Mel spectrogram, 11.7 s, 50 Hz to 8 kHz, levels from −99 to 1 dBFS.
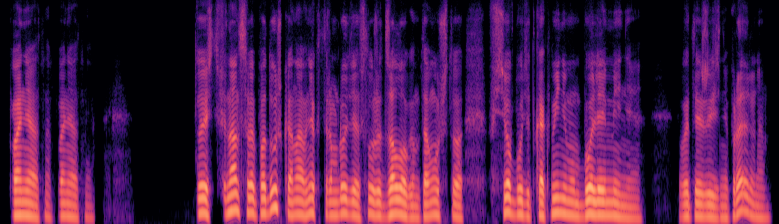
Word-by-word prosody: Понятно, 125 Hz, -4 st, +1 dB
понятно. 115 Hz, -4 st, -5 dB, 1.5 s
То 145 Hz, -, +1 dB
есть 140 Hz, -4 st, +2 dB
финансовая 155 Hz, -1 st, +1 dB
подушка, 145 Hz, +2 st, +1 dB
она 135 Hz, 0 st, +1 dB
в 125 Hz, -, -1 dB
некотором 135 Hz, -2 st, -3 dB
роде 130 Hz, -5 st, +1 dB
служит 125 Hz, +1 st, -1 dB
залогом 125 Hz, -5 st, +3 dB
тому, 125 Hz, +5 st, 0 dB
что 115 Hz, -3 st, -4 dB, 0.4 s
всё 155 Hz, 0 st, +1 dB
будет 130 Hz, -4 st, -2 dB
как 125 Hz, -4 st, +2 dB
минимум 140 Hz, -5 st, 0 dB
более-менее 125 Hz, -7 st, +2 dB, 0.5 s
в 115 Hz, -, -12 dB
этой 120 Hz, +1 st, 0 dB
жизни. 110 Hz, -2 st, -2 dB
Правильно? 125 Hz, -, -2 dB
130 Hz, 120 wpm, -25 LUFS, 115-140 Hz, 1.5 s, залогом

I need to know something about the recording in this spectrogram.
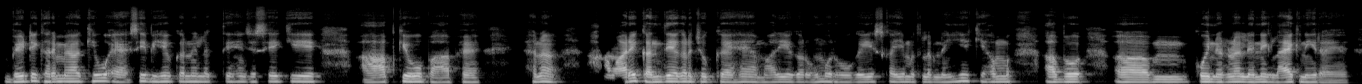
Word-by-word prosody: बेटे 130 Hz, +5 st, +4 dB
घर 130 Hz, -3 st, 0 dB
में 135 Hz, 0 st, +1 dB
आके 135 Hz, +2 st, +1 dB
वो 155 Hz, -1 st, +2 dB
ऐसे 115 Hz, +4 st, 0 dB
बिहेव 130 Hz, 0 st, 0 dB
करने 130 Hz, -1 st, -1 dB
लगते 125 Hz, 0 st, -5 dB
हैं 125 Hz, 0 st, -4 dB
जैसे 120 Hz, +2 st, -2 dB
कि 130 Hz, -1 st, 0 dB, 0.5 s
आपके 115 Hz, +5 st, +1 dB
वो 130 Hz, -1 st, +4 dB
बाप 105 Hz, 0 st, -2 dB
हैं। 105 Hz, -1 st, -1 dB, 0.5 s
है -, -, -1 dB
ना? -, -, +4 dB, 0.6 s
हमारे 110 Hz, +7 st, +4 dB
कंधे 120 Hz, +1 st, +4 dB
अगर 130 Hz, 0 st, +3 dB
झुक 120 Hz, -1 st, -4 dB
गए 115 Hz, -2 st, +1 dB
हैं, 120 Hz, +2 st, -3 dB
हमारी 110 Hz, +1 st, -3 dB
अगर 115 Hz, 0 st, -2 dB
उम्र 120 Hz, +3 st, -3 dB
हो 110 Hz, -1 st, -4 dB
गई 115 Hz, +1 st, 0 dB
इसका 120 Hz, 0 st, -3 dB
ये 120 Hz, +1 st, -1 dB
मतलब 120 Hz, -1 st, -4 dB
नहीं 115 Hz, +6 st, -4 dB
है 155 Hz, -, +1 dB
कि 150 Hz, -3 st, -9 dB
हम 125 Hz, +1 st, -2 dB, 0.4 s
अब 120 Hz, 0 st, +1 dB, 0.5 s
अम, 115 Hz, +1 st, +2 dB
कोई 125 Hz, -1 st, +4 dB
निर्णय 120 Hz, +1 st, +2 dB
लेने 120 Hz, 0 st, +3 dB
के 110 Hz, -, -2 dB
लायक 110 Hz, +3 st, +4 dB
नहीं 110 Hz, -1 st, 0 dB
रहे 95 Hz, -2 st, -4 dB
हैं। 95 Hz, 0 st, -9 dB
120 Hz, 205 wpm, -22 LUFS, 115-130 Hz, 0.6 s, बेटे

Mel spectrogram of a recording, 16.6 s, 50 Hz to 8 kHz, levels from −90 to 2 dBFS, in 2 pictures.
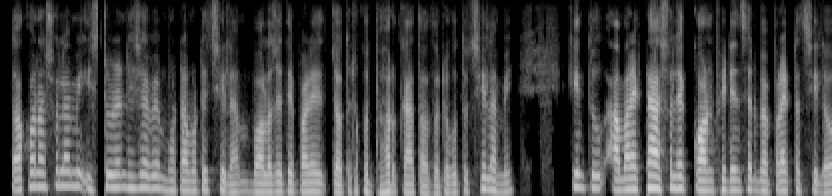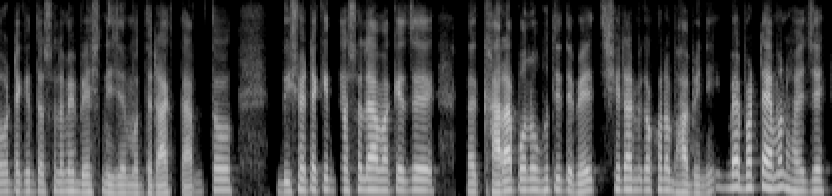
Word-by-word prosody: তখন 165 Hz, +7 st, +2 dB
আসলে 220 Hz, +3 st, -3 dB
আমি 210 Hz, -, -1 dB, 0.2 s
স্টুডেন্ট 195 Hz, +4 st, -1 dB
হিসেবে 185 Hz, 0 st, 0 dB
মোটামুটি 145 Hz, 0 st, -1 dB
ছিলাম। 130 Hz, -4 st, -2 dB
বলা 130 Hz, 0 st, +3 dB
যেতে 135 Hz, 0 st, 0 dB
পারে 130 Hz, +1 st, +3 dB, 0.2 s
যতটুকু 135 Hz, +2 st, -2 dB, 0.2 s
দরকার 125 Hz, -1 st, +1 dB
ততটুকু 110 Hz, +3 st, -3 dB
তো 140 Hz, -, -5 dB
ছিলামই। 155 Hz, -7 st, -1 dB, 0.6 s
কিন্তু 190 Hz, -2 st, -1 dB, 0.2 s
আমার 165 Hz, +2 st, +5 dB
একটা 170 Hz, +4 st, +2 dB
আসলে 180 Hz, +2 st, +2 dB, 0.2 s
confidence 150 Hz, 0 st, +3 dB
এর 155 Hz, -, -7 dB
ব্যাপার 140 Hz, 0 st, 0 dB
একটা 145 Hz, -, -5 dB
ছিল। 145 Hz, -, -4 dB
ওটা 140 Hz, 0 st, -3 dB
কিন্তু 140 Hz, -1 st, -6 dB
আসলে 140 Hz, +2 st, -7 dB
আমি 140 Hz, -, +1 dB
বেশ 125 Hz, -1 st, -1 dB
নিজের 120 Hz, -1 st, -2 dB
মধ্যে 115 Hz, 0 st, -4 dB
রাখতাম। 115 Hz, -3 st, -1 dB, 0.2 s
তো 160 Hz, -, +1 dB, 0.7 s
বিষয়টা 160 Hz, +4 st, +1 dB
কিন্তু 160 Hz, -2 st, -4 dB
আসলে 160 Hz, +2 st, -1 dB
আমাকে 155 Hz, 0 st, +1 dB
যে, 160 Hz, -, +3 dB, 0.5 s
আ -, -, +1 dB, 0.2 s
খারাপ 140 Hz, +4 st, +7 dB
অনুভূতি 160 Hz, 0 st, -1 dB
দেবে 135 Hz, -1 st, +1 dB, 0.3 s
সেটা 165 Hz, 0 st, 0 dB
আমি 155 Hz, -, -6 dB
কখনো 160 Hz, +1 st, -1 dB
ভাবিনি। 120 Hz, -1 st, -1 dB, 0.2 s
ব্যাপারটা 195 Hz, 0 st, +3 dB
এমন 200 Hz, +3 st, 0 dB
হয় 145 Hz, 0 st, -1 dB
যে, 155 Hz, -, +2 dB
145 Hz, 180 wpm, -24 LUFS, 130-165 Hz, 0.7 s, খারাপ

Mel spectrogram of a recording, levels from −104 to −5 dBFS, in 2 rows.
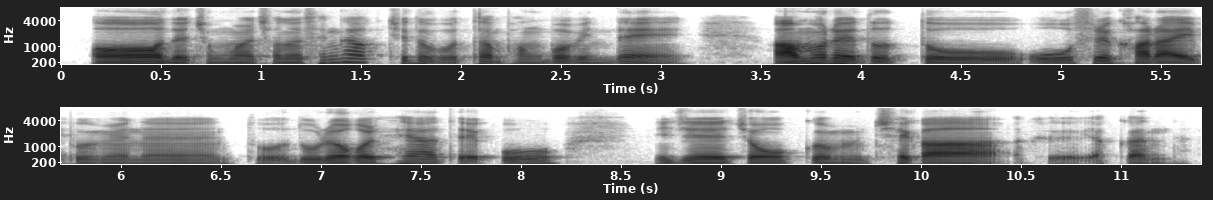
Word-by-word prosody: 어 110 Hz, +3 st, +7 dB
네. 90 Hz, -2 st, +1 dB
정말 90 Hz, -1 st, -4 dB
저는 90 Hz, +5 st, -4 dB
생각지도 160 Hz, -, -3 dB
못한 95 Hz, +4 st, -3 dB
방법인데 85 Hz, -3 st, -3 dB, 0.4 s
아무래도 125 Hz, -4 st, +5 dB
또 85 Hz, -4 st, 0 dB
옷을 105 Hz, +9 st, -1 dB
갈아입으면은 80 Hz, -5 st, 0 dB
또 -, -, -7 dB
노력을 90 Hz, +3 st, 0 dB
해야 125 Hz, -2 st, -1 dB
되고 65 Hz, -, -5 dB, 0.4 s
이제 95 Hz, 0 st, 0 dB
쪼끔 95 Hz, -4 st, -2 dB
제가 85 Hz, -2 st, +2 dB
그 -, -, -12 dB
약간 -, -, -6 dB
90 Hz, 240 characters per minute, -25 LUFS, 85-105 Hz, 0.4 s, 어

